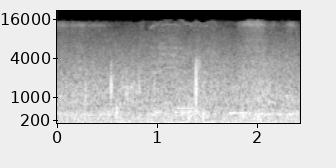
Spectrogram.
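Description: Near silence: faint outdoor ambience, with two faint brief high sounds under a second apart.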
